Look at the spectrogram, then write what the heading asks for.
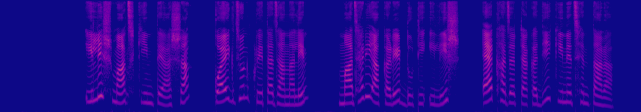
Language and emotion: Bengali, neutral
